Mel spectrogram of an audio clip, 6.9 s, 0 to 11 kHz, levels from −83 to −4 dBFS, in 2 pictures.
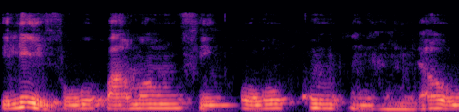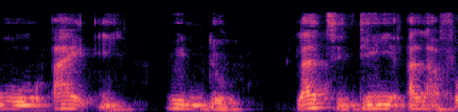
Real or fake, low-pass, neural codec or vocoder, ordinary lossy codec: fake; 7.2 kHz; codec, 16 kHz, 4.8 kbps, FACodec; none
